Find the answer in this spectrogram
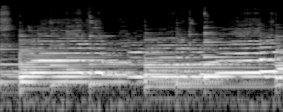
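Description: Baroque transverse flute (traverso) playing a slow melody in held notes over plucked theorbo chords.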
